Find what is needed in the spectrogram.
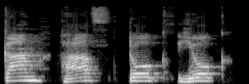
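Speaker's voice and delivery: કામ, હાફ, ટોક, યોક slowly, without any l; silent L. Shown as a demonstration. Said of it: "એલ silent હોય". (કામ, હાફ, ટોક, યોકમાં 'લ' વગર, ધીમેથી)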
